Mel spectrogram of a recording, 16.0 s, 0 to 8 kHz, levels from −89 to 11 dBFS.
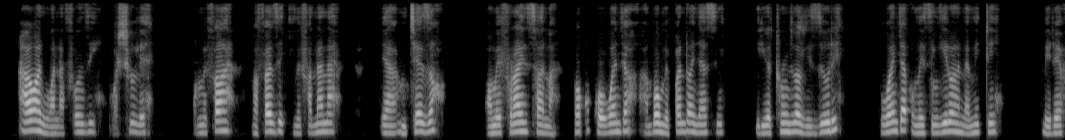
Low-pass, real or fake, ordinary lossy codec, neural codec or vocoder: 7.2 kHz; fake; AAC, 48 kbps; codec, 16 kHz, 1 kbps, FunCodec, trained on LibriTTS, 50 frames a second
